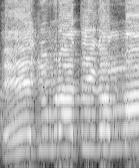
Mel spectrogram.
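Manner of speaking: high loud call for the wife; husband's call. Acted. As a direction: yell for her a third time. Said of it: "आवाज लगाया".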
